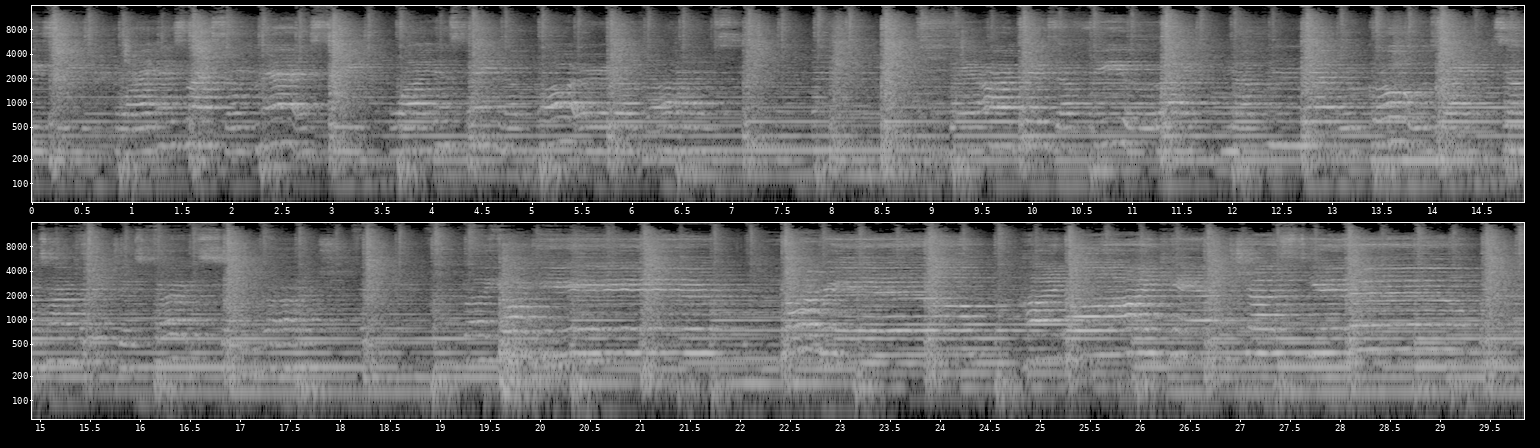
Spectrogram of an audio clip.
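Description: Live contemporary worship song: women singing the melody over a band with keyboard chords and a regular beat.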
